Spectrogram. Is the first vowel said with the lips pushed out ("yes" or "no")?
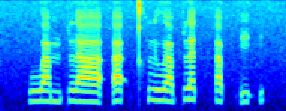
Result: no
